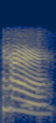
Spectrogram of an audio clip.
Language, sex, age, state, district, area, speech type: Bengali, female, 45-60, West Bengal, Uttar Dinajpur, urban, conversation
